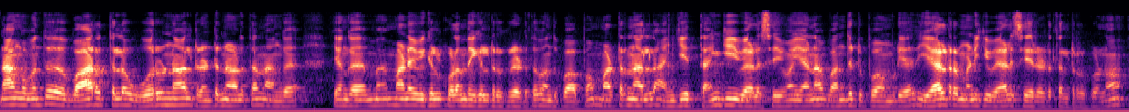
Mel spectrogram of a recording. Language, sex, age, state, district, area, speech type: Tamil, male, 60+, Tamil Nadu, Salem, urban, spontaneous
